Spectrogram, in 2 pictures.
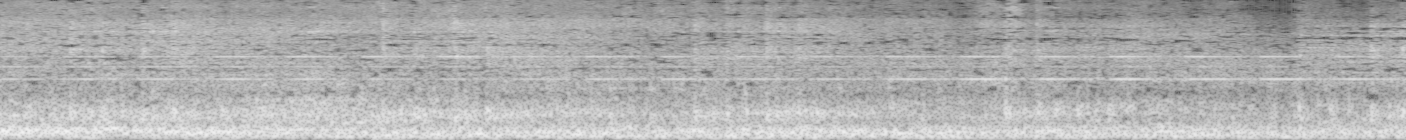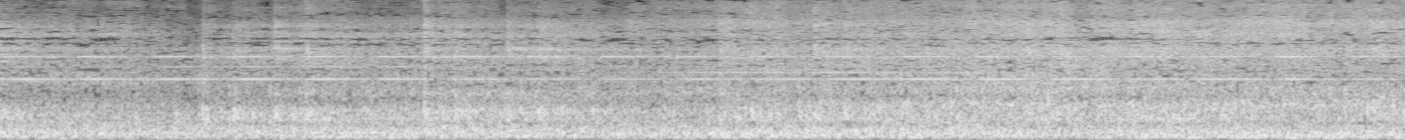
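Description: Freight cars of a slow-moving mixed freight train rolling past, a steady rumble of wheels on rail, with a faint steady high-pitched tone over it.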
